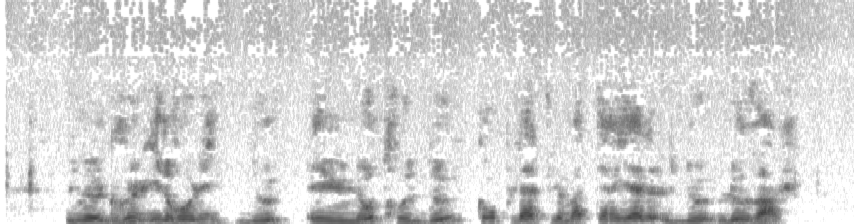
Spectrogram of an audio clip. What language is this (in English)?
French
